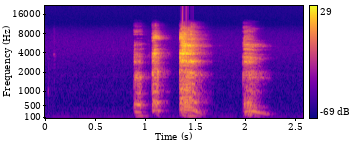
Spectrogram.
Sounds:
Throat clearing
